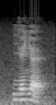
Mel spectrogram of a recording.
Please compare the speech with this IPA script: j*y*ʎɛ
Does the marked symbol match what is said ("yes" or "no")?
no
